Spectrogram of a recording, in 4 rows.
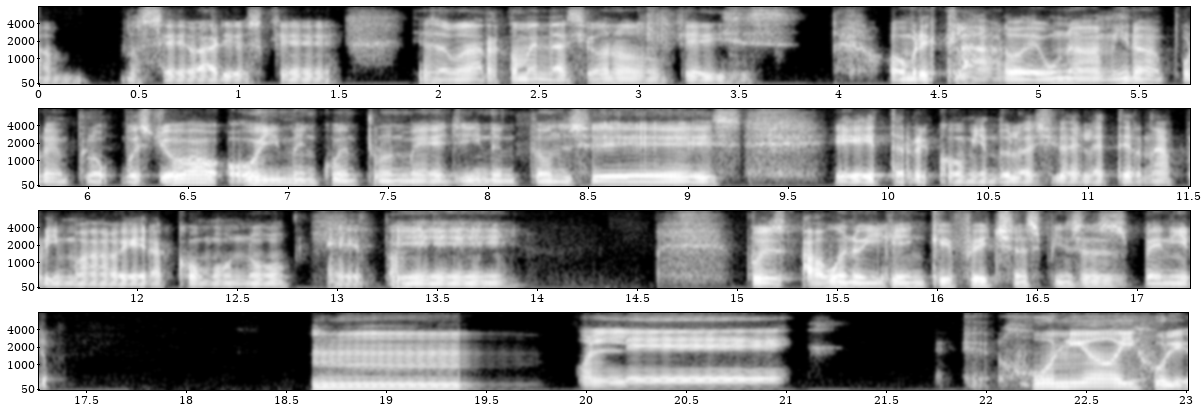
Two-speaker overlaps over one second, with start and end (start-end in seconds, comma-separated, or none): none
